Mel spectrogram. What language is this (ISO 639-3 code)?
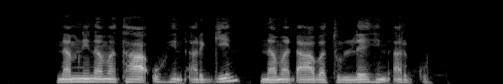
orm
